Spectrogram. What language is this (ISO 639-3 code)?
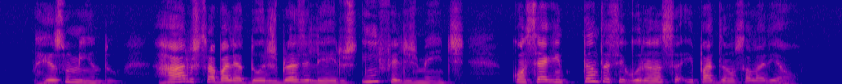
por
